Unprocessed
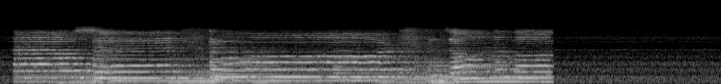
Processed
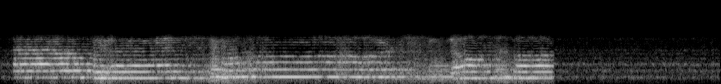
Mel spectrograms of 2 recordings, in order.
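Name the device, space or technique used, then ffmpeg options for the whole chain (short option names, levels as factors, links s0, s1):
telephone: -filter_complex "[0:a]aecho=1:1:3.3:0.56,asettb=1/sr,asplit=3[s0][s1][s2];[s0]atrim=end=4.114[s3];[s1]atrim=start=4.11:end=4.84,asetpts=PTS-STARTPTS,afade=t=in:d=0.004:c=qsin,afade=t=out:st=0.726:d=0.004:c=qsin,lowshelf=f=210:g=-4[s4];[s2]atrim=start=4.836[s5];[s3][s4]acrossfade=d=0.004:c1=hsin:c2=qsin[s6];[s6][s5]acrossfade=d=0.004:c1=qsin:c2=hsin,highpass=360,lowpass=3100,volume=1.78" -ar 8000 -c:a libopencore_amrnb -b:a 5900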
